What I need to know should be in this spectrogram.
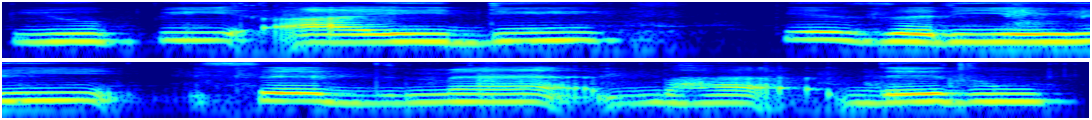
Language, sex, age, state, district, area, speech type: Urdu, female, 18-30, Uttar Pradesh, Lucknow, urban, spontaneous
